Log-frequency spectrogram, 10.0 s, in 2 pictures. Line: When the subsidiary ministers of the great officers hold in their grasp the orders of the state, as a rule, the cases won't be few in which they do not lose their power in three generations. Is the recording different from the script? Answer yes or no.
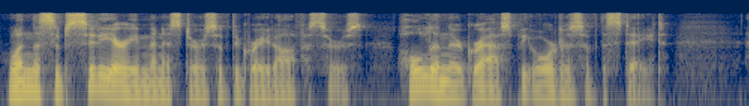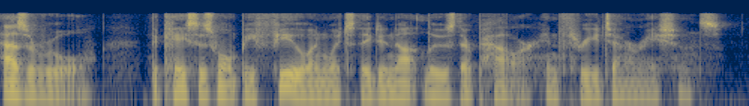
no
